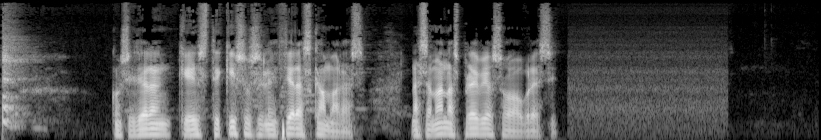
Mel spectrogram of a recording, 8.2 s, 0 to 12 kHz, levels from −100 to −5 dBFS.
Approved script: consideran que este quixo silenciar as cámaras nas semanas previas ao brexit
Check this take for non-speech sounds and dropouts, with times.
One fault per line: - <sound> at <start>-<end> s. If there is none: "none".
none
